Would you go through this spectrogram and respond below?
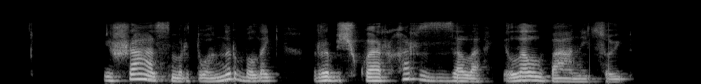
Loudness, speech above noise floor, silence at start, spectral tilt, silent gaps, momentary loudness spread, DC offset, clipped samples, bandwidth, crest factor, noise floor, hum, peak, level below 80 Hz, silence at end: -23 LUFS; over 68 dB; 1.05 s; -6 dB/octave; 3.04-3.12 s, 4.95-5.03 s; 10 LU; under 0.1%; under 0.1%; 7.8 kHz; 18 dB; under -90 dBFS; none; -6 dBFS; -62 dBFS; 0.75 s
